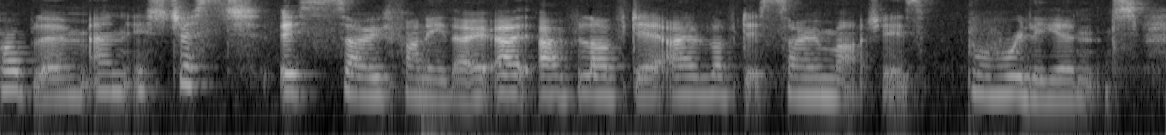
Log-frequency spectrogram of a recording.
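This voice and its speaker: A woman is speaking. She has a British accent. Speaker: beauty and lifestyle vlogger. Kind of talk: casual chat. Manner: fast; animated.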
